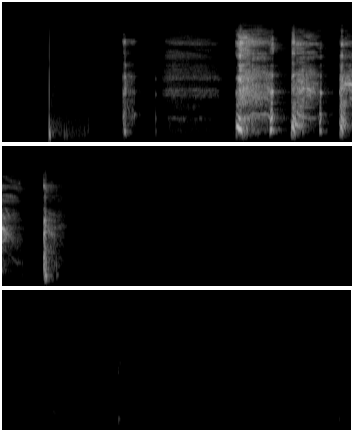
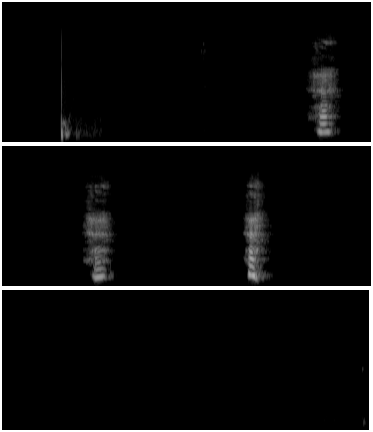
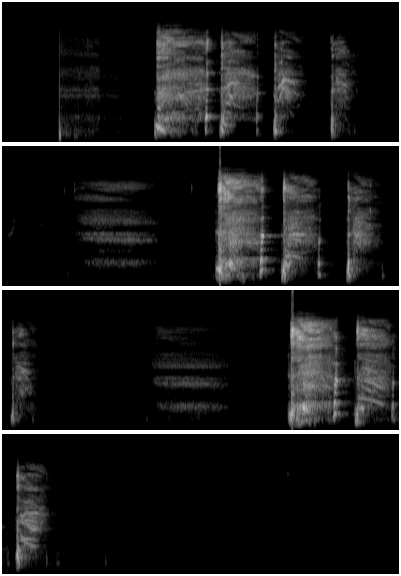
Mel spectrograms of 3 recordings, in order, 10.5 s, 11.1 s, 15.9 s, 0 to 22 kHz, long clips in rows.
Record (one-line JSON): {"cough_length": "10.5 s", "cough_amplitude": 23249, "cough_signal_mean_std_ratio": 0.23, "exhalation_length": "11.1 s", "exhalation_amplitude": 12406, "exhalation_signal_mean_std_ratio": 0.18, "three_cough_length": "15.9 s", "three_cough_amplitude": 26028, "three_cough_signal_mean_std_ratio": 0.3, "survey_phase": "alpha (2021-03-01 to 2021-08-12)", "age": "65+", "gender": "Female", "wearing_mask": "No", "symptom_none": true, "smoker_status": "Never smoked", "respiratory_condition_asthma": false, "respiratory_condition_other": false, "recruitment_source": "REACT", "submission_delay": "3 days", "covid_test_result": "Negative", "covid_test_method": "RT-qPCR"}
